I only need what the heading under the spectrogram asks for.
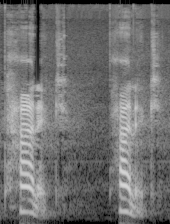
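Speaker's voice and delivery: "panic" as PAN-ic; stress on first syllable. Shown as a demonstration. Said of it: "The first syllable is stressed".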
